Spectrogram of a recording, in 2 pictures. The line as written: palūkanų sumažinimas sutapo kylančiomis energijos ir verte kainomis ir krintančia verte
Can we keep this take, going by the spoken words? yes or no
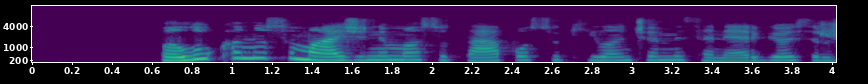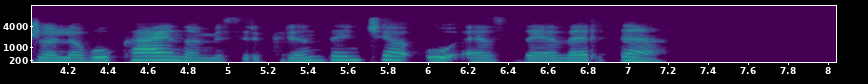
no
